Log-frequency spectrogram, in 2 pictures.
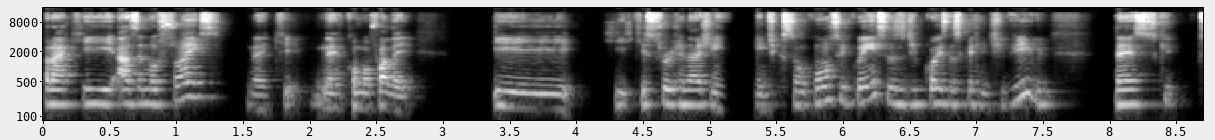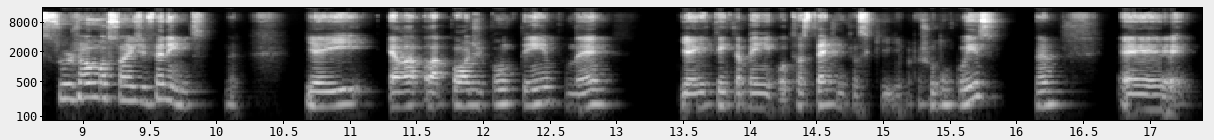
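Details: Adult man who stutters, a psychologist and therapist for people who stutter; real speech showing stuttering.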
